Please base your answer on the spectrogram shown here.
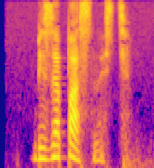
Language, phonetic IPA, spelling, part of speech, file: Russian, [bʲɪzɐˈpasnəsʲtʲ], безопасность, noun, Ru-безопасность.ogg
- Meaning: 1. safety 2. security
